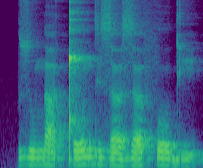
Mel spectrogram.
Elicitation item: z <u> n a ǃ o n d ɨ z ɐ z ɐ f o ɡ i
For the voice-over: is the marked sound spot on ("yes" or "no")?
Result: yes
